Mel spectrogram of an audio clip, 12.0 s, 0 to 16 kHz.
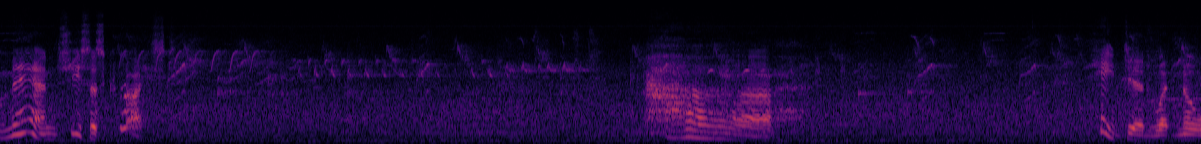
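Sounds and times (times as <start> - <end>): bird high chirps: 1.1 - 12.0
man sighing: 6.4 - 8.2.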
